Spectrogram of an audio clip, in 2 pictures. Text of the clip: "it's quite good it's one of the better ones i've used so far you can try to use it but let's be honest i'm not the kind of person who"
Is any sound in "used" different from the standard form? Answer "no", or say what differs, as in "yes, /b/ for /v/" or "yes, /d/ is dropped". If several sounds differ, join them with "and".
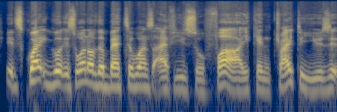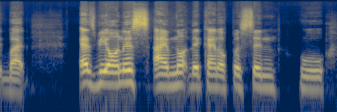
yes, /s/ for /z/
